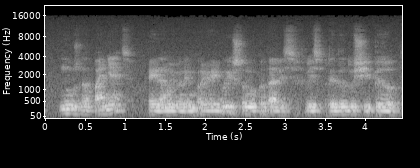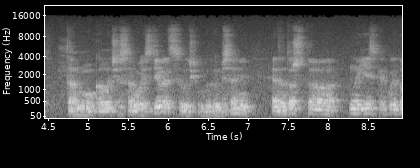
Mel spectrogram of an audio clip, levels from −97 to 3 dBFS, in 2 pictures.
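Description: Nothing in this recording of speech stands out as a technical fault, so there's no problem to point to at any moment along the way.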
